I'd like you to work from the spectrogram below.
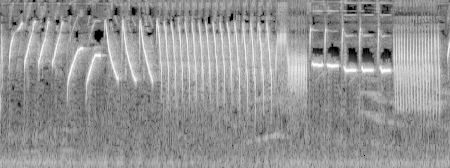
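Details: Canary singing as a lure to make other canaries sing readily: rising and falling swooping whistles, a quick run of downslurred notes, a harsh burst, clipped repeated whistles and a final rapid buzzy trill.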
